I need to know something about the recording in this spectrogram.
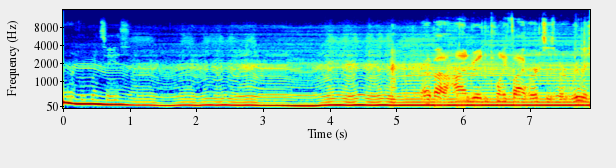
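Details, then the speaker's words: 1964 Leslie rotary speaker from a mouse-infested Conn organ: steady low tone comes out buzzy and gritty, the bass speaker distorting; popping near the voice coil suggests a rubbing voice coil or a deteriorated dust cover, not confirmed. "so something is a rabbit in there the lower frequencies so go ahead and pull the squirrel cage off and looked out the speaker and see if maybe there's some issue with it or if there's just something in there on the speaker rattling or or what"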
